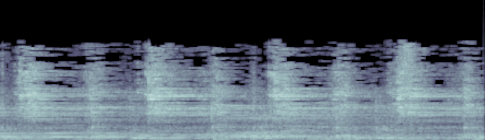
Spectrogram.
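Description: Devotional chanting of an abhang in a Warkari kirtan, with the singing carried over small brass hand cymbals (taal) struck in a steady beat of about four clashes a second.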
